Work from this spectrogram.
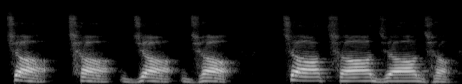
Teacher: খেয়াল করেন চ ছ জ ঝ চ ছ জ ঝ উপরের তালুতে জিহ্বার মাঝখানটা ঘসা খেয়ে খেয়ে উচ্চারিত হবে তো তালুতে ঘসা খেয়ে উচ্চারিত হয় বিধয় এটার নাম তালব্য বর্ণ আর ঘসা খেয়ে উচ্চারিত হয় বিধায় এটাকে ঘৃষ্ট বর্ণ বলা চলে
